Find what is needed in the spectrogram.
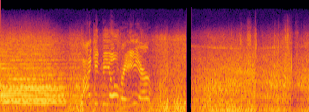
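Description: Freight train horn sounding one steady chord of several notes, ending about a second and a half in, over the rumble of passing boxcars.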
